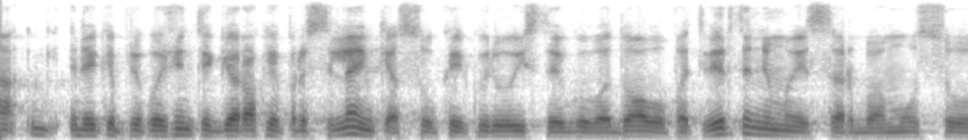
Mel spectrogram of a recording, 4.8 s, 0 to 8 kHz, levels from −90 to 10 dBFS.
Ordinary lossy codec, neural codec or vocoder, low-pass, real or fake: Opus, 16 kbps; none; 7.2 kHz; real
